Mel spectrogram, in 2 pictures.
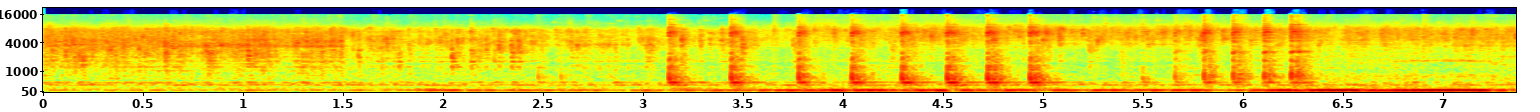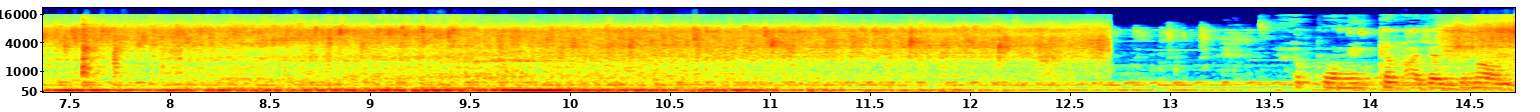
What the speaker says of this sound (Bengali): কড়াতে সাদা তেল দিয়েছি, একটু মাখন দিয়েছি, দিয়ে নুন দিয়ে পনিরটা ভাজতে দিয়েছি।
